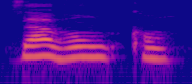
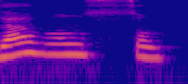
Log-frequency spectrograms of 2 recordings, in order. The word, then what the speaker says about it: avançons: Sinon, on va prononcer nous avons quand. D'accord? Parce que le O devant le C, ça se prononce K. Nous avançons.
